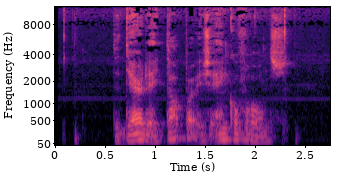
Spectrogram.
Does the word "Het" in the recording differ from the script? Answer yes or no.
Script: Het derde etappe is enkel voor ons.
yes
